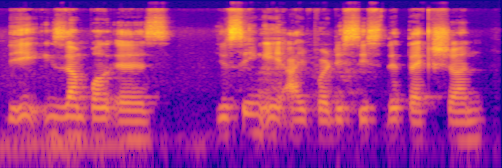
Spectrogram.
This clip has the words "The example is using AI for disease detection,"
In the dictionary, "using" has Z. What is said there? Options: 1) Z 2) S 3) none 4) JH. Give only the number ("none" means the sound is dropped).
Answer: 2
